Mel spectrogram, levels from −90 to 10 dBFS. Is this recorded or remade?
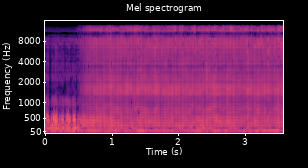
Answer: remade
